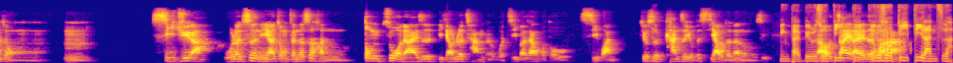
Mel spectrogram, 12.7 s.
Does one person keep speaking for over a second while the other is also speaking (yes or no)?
yes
